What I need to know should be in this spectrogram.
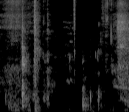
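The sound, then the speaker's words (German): A couple of soft sips of a drink, faint wet gulping and mouth noises with short pauses between them. “ich nehme jetzt einfach mal zwei Schluck, dass ich mal was ja, davon habe.”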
